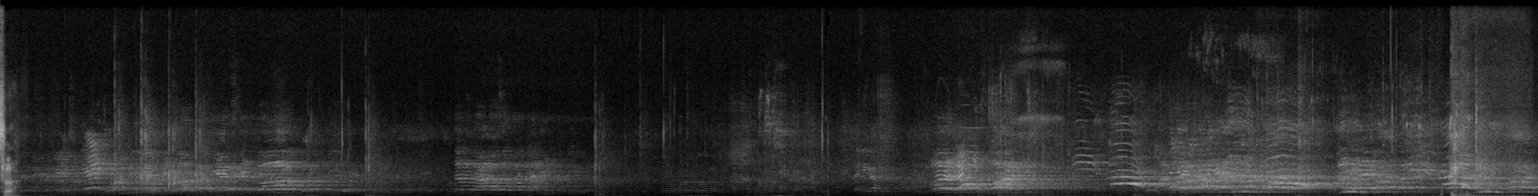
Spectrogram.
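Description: A basketball knocking on the hall floor and hoop during free-throw shots, with sharp knocks at about five and ten seconds in. Players' and spectators' voices call out throughout and grow louder in the second half.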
